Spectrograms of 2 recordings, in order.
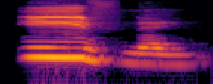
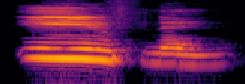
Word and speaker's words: evening: not even a it's evening listen to the sound in the middle it's not the sounds you put your teeth on your bottom lip evening evening evening very good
